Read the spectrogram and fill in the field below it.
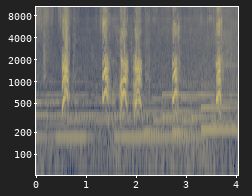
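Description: A grey Old German Shepherd avalanche rescue dog of the TOPR mountain rescue service, met at its headquarters in Zakopane, Poland, barks six times in loud, irregular single woofs over a steady low humming background.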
